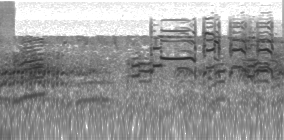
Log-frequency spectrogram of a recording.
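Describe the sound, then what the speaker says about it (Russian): Waterfowl on Lake Dzhulukul honk in a goose-like chorus, faint and somewhat distant, with a few separate bursts of calls following a brief opening cry. "В летнее время воды Джулукуля привлекают огромное количество водоплавающих птиц."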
